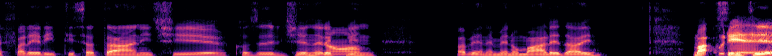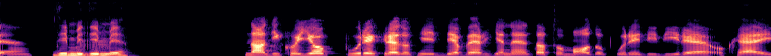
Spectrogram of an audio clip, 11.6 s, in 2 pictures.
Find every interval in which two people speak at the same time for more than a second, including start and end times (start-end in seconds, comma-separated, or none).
5.2-6.7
